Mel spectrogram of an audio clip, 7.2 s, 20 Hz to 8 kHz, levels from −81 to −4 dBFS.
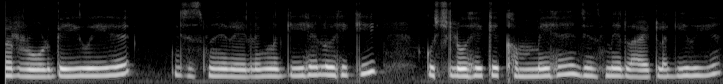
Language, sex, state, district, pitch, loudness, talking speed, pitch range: Hindi, female, Uttar Pradesh, Budaun, 230 Hz, -24 LUFS, 165 wpm, 220-245 Hz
